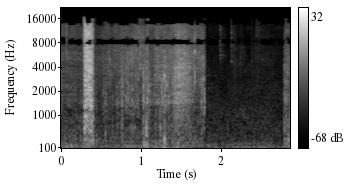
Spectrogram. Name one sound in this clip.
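A paper lid rustles and crinkles.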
